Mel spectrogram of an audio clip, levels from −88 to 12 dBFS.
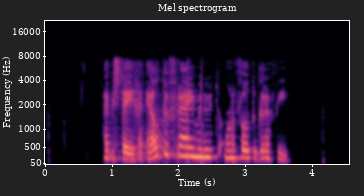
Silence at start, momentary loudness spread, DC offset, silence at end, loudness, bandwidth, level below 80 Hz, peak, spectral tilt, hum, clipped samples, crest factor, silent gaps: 0.9 s; 12 LU; under 0.1%; 0.95 s; -18 LUFS; 7.8 kHz; -56 dBFS; -4 dBFS; -6 dB/octave; none; under 0.1%; 16 dB; none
